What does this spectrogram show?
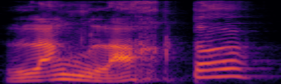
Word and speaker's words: Langlaagte: Who can pronounce Langlaagte?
